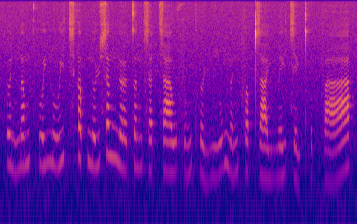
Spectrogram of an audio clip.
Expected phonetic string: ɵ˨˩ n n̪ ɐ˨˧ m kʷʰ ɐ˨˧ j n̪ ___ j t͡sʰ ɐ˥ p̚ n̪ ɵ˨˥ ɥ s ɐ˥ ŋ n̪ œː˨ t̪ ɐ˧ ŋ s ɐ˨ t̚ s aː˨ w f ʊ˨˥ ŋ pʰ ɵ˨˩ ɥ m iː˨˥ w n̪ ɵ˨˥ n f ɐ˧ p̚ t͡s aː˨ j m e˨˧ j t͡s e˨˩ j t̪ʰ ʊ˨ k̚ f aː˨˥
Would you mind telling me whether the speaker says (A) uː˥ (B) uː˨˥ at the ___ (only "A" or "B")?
B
